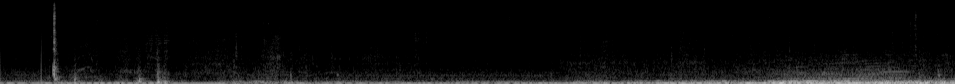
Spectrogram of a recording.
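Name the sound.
inside a moving car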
